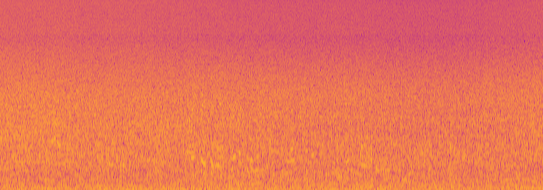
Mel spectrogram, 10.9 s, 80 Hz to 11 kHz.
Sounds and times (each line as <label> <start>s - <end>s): water fountain 0.0s - 10.8s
